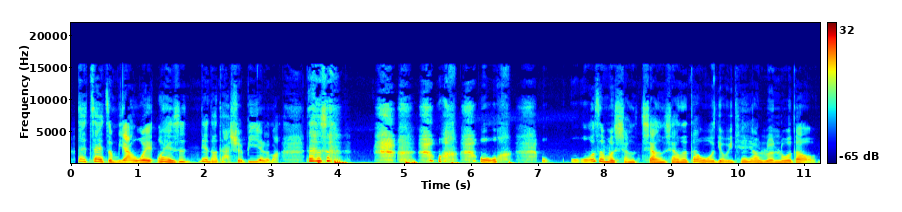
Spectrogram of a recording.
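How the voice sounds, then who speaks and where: Speaking to camera in a relaxed vlog, a young woman with a Taiwanese Mandarin accent recounts something that happened to her, tripping over words and starting again as her indignation builds. Her voice is fairly high with a breathy edge.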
